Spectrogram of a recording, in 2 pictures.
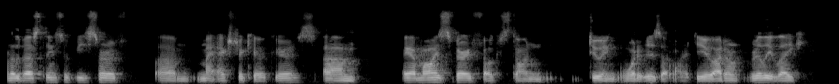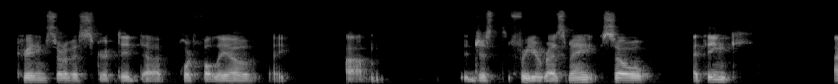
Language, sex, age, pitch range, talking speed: English, male, 20-39, 85-100 Hz, 170 wpm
